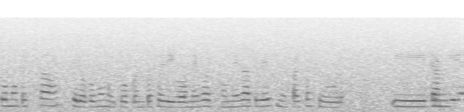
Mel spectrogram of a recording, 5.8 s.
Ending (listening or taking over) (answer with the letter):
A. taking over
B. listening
B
